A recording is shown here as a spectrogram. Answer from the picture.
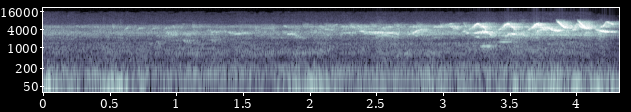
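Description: A songbird singing over a low background rumble: scattered high chirps at first, then from about halfway a busier run of quick, repeated sweeping notes that grows louder toward the end.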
